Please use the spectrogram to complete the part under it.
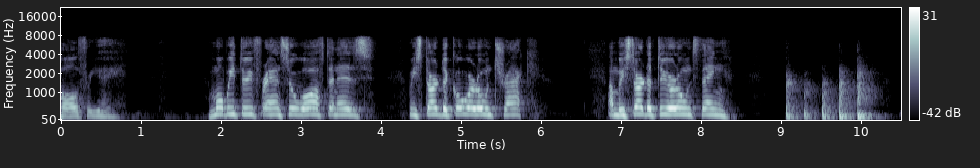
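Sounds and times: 
speech: 0.0s - 0.8s, 1.8s - 6.0s, 6.8s - 8.4s
firm knocks on a wooden door: 9.1s - 10.3s.

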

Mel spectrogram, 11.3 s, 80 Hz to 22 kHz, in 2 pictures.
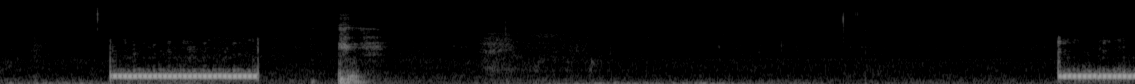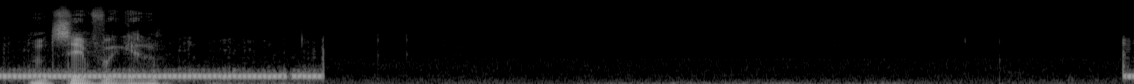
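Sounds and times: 
telephone being dialed, steady electronic tone: 0.5s - 1.3s, 5.3s - 7.3s
speech: 5.8s - 6.6s.

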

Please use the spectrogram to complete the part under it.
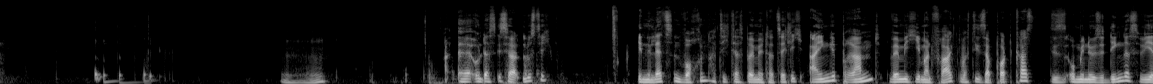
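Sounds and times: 
person gulping beer after a toast: 0.5s - 2.1s, 2.8s - 4.6s
speech: 4.6s - 5.6s, 6.4s - 11.5s.

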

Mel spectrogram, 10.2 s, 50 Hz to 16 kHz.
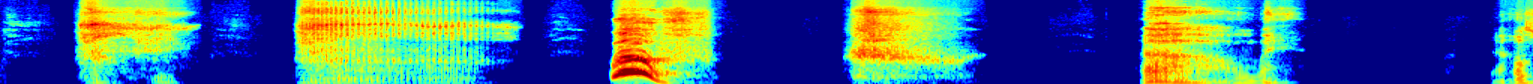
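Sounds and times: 
person imitating a roar: 4.1s - 4.6s, 7.6s - 8.1s.

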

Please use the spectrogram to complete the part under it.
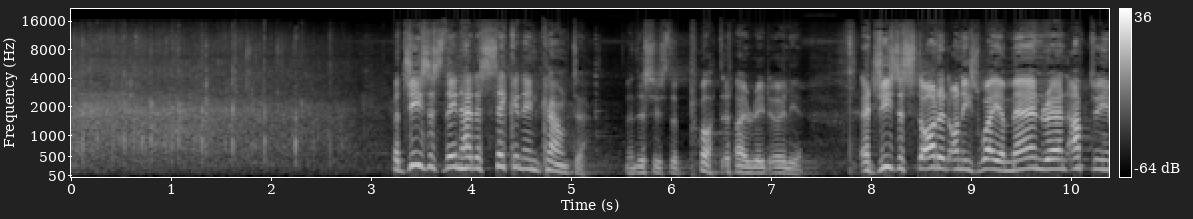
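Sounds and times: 
room full of people applauding: 0.0s - 3.0s
speech: 3.2s - 10.3s.

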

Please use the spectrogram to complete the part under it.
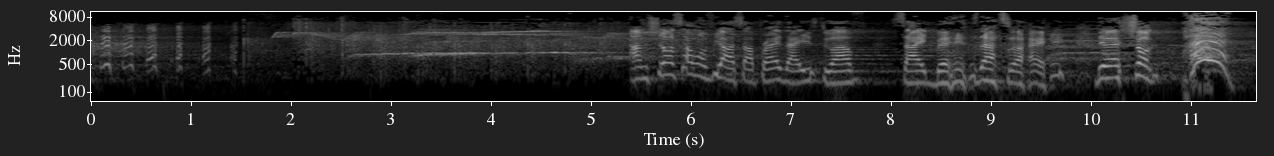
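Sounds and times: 
laughter: 0.0s - 1.6s, 8.4s - 11.5s
audience clapping: 1.3s - 6.2s
crowd shouts and whoops: 2.5s - 5.5s
speech: 5.4s - 11.0s.

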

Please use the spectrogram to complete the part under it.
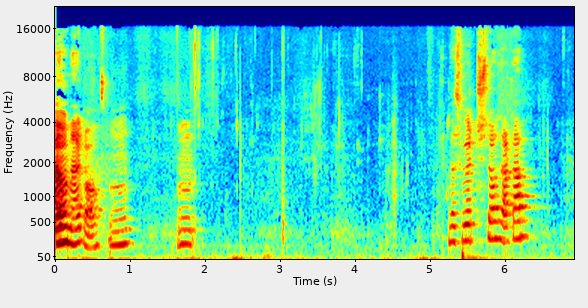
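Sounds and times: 
speech: 0.0s - 2.0s, 5.2s - 6.4s
person chewing and smacking on a juicy mandarin: 0.6s - 5.4s, 6.4s - 6.9s
soft bites and mouth clicks: 0.6s - 5.5s, 6.4s - 6.9s.

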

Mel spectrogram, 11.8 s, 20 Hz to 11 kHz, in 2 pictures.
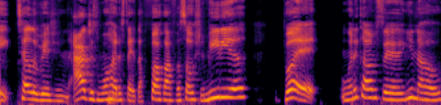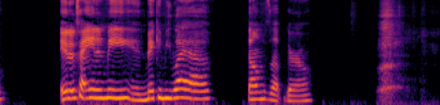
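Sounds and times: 
speech: 0.0s - 6.0s, 6.7s - 10.1s, 10.9s - 11.2s
person yawning: 10.9s - 11.4s.

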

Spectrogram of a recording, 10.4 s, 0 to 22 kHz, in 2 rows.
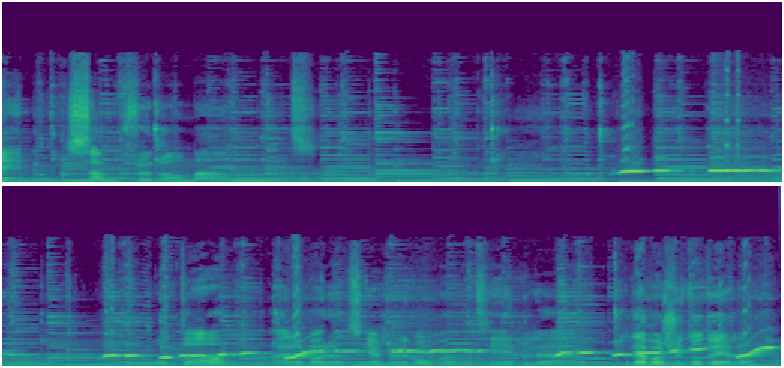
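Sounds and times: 
speech: 0.0s - 2.4s, 6.4s - 10.3s
loud clear whistling melody: 4.0s - 10.3s.

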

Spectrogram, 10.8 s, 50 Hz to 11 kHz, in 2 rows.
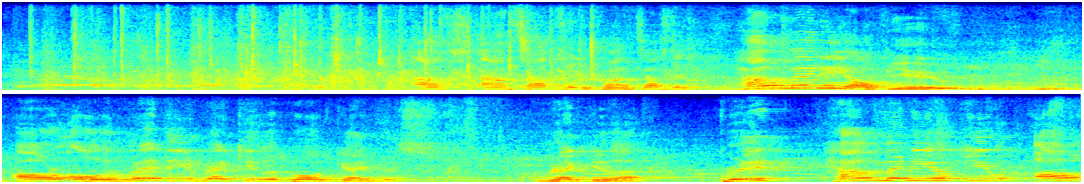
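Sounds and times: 
audience applauding: 0.0s - 4.2s
speech: 2.1s - 10.7s.

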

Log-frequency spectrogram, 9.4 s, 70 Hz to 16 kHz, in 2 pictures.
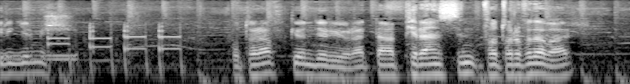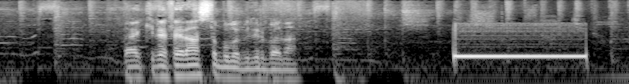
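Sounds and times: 
speech: 0.0s - 1.0s, 1.7s - 4.6s, 5.6s - 7.1s
ringback tone of an outgoing phone call: 0.3s - 1.4s, 8.1s - 9.2s.

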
